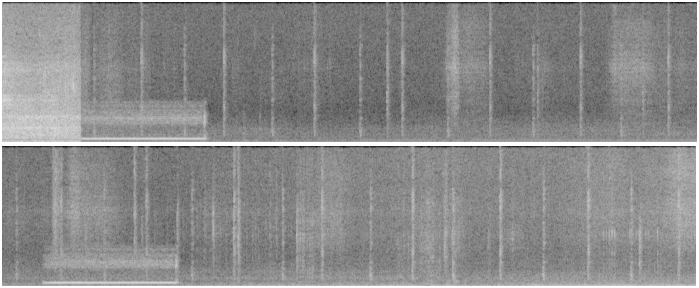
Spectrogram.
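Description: Telephone ringback tone over a car's hands-free speakers: a steady single beep about a second long, heard twice about five seconds apart, as a call to home rings out. Under it runs the low hum of the car's cabin while driving, growing louder near the end.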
